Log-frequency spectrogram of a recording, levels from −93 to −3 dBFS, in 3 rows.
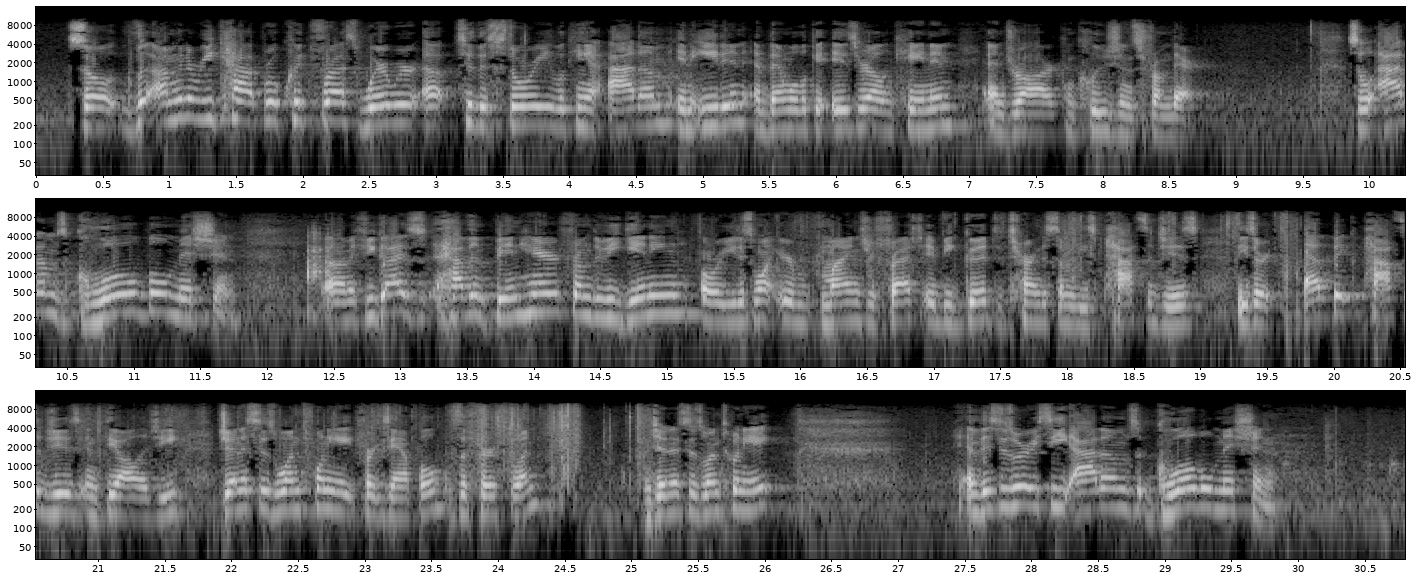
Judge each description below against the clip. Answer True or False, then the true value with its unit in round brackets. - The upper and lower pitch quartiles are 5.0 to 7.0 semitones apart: False (4.1 semitones)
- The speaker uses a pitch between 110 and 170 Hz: False (190 Hz)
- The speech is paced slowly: False (175 wpm)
